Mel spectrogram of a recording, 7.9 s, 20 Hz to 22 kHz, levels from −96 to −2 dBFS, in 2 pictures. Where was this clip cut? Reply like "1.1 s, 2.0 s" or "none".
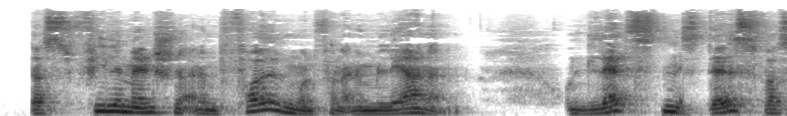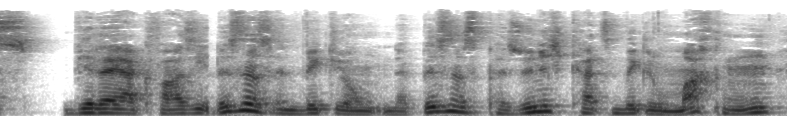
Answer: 3.4 s, 5.0 s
